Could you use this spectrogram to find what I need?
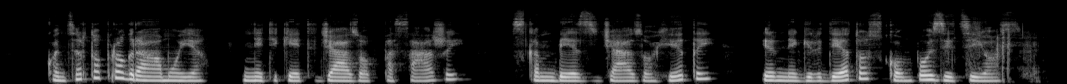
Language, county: Lithuanian, Alytus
